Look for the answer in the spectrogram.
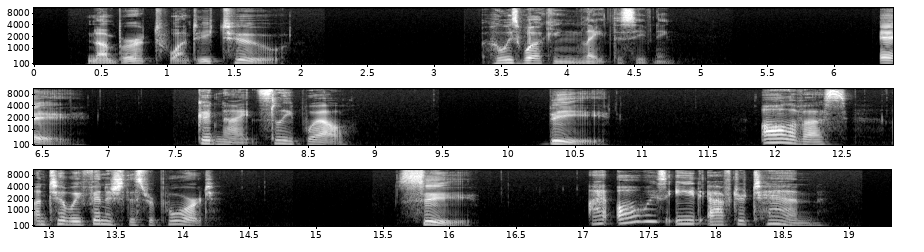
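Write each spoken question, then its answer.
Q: Who is working late this evening?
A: B: All of us, until we finish this report.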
